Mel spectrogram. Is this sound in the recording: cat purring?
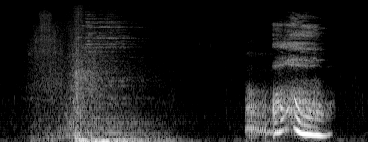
yes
